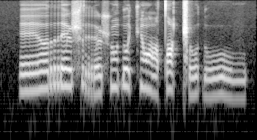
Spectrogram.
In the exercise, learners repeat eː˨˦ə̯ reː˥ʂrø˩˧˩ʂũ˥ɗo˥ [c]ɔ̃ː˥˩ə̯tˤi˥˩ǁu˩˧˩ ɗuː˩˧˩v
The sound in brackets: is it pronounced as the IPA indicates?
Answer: no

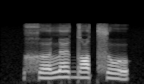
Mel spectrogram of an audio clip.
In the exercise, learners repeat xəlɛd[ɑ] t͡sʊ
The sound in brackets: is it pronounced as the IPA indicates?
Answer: yes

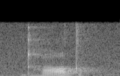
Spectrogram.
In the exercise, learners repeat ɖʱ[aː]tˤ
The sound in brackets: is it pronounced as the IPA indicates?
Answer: yes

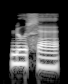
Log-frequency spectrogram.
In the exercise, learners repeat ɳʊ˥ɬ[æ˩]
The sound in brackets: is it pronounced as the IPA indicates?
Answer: yes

